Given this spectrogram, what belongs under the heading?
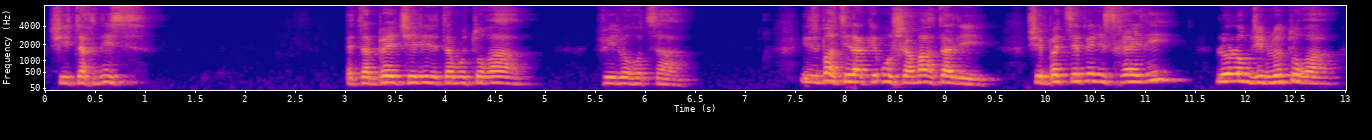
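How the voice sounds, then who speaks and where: A man voicing a poor, timid man who speaks quietly and apologetically. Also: a little high, natural voice. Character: poor middle-aged man, timid and tearful. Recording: echoey room with faint music.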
